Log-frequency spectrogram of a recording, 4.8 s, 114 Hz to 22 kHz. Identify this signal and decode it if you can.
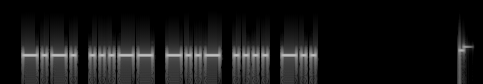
Morse code, heard as a keyed tone, about 25 wpm, 700 Hz. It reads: C3XHD
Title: Code Groups - 5 Letter:Numbers - 25wpm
